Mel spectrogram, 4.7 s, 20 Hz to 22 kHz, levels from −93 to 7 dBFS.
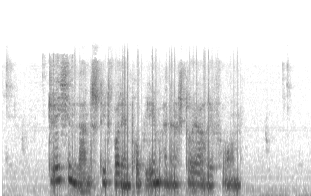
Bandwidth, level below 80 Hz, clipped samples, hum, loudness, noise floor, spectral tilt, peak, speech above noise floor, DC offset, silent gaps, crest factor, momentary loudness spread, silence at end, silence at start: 8.2 kHz; -54 dBFS; under 0.1%; none; -26 LUFS; -61 dBFS; -7 dB/octave; -12 dBFS; 37 dB; under 0.1%; none; 16 dB; 8 LU; 1.05 s; 0.7 s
